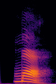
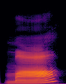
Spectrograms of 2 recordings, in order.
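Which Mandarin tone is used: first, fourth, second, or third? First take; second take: fourth; second. First: It is said with the fourth tone. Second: It is said with the second tone. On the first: "Dan bunyi keempat" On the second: "Bunyi yang kedua"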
